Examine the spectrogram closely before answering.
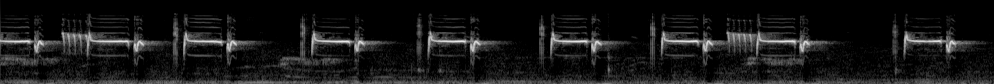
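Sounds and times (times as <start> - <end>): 
bar-winged prinia piercing whistles: 0.0 - 8.4, 9.0 - 9.8.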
